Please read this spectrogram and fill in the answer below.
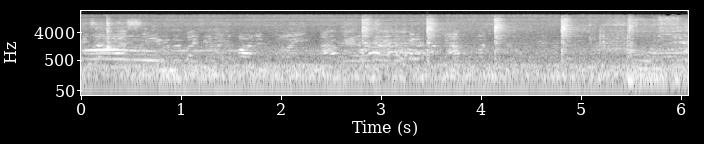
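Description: Intro of a hip-hop track: voices over a low, steady bass, with sharp drum hits coming in about halfway through at roughly one every two-thirds of a second.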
